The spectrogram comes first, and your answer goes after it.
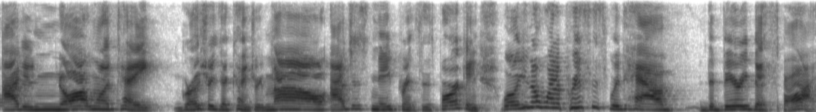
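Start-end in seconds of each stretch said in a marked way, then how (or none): none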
